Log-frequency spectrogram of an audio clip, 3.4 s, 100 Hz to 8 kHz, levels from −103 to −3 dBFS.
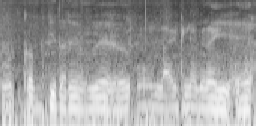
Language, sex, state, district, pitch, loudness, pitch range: Hindi, male, Uttar Pradesh, Saharanpur, 95 Hz, -15 LUFS, 90-100 Hz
